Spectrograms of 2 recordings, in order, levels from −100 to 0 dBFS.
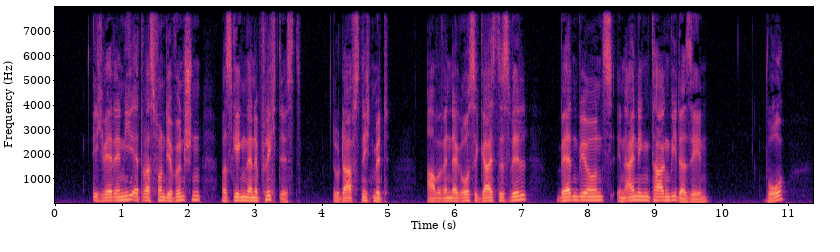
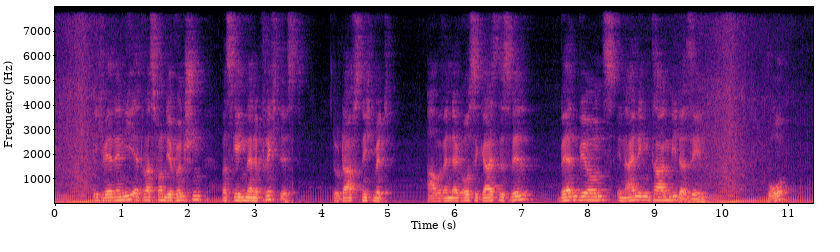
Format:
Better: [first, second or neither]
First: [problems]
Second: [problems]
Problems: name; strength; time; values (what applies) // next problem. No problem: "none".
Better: first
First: none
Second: background sound (Motorcycle / Engine); 14 dB below the speech // room echo; dies away in 0.5 s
